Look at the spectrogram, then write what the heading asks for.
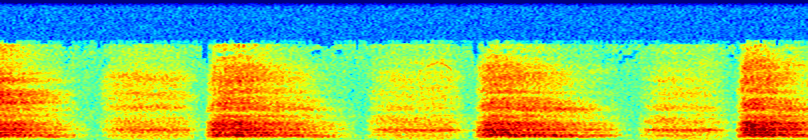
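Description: Forceful, rhythmic deep breathing in the Wim Hof style, with four or five big pumping breath cycles, each a loud rushing inhale followed by a release, close and unaccompanied.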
